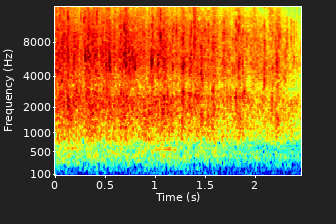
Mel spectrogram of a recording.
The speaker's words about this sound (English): Come on, somebody clap your hands and say, I receive that. I receive that.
